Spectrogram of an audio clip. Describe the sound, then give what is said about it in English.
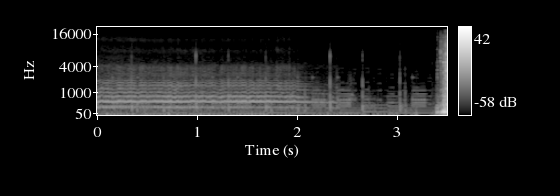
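Bees buzz in a steady, wavering drone while bee spray is sprayed everywhere; the drone thins out and fades over a few seconds, then a sudden loud burst of noise cuts in at the very end. “Right now I'm just being spraying bee spray everywhere.”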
